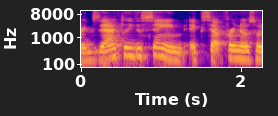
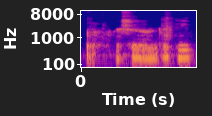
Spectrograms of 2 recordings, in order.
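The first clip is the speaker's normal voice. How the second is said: whispered aside; 18 dB quieter than usual. Real, not acted. Muttering to herself mid-lesson.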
